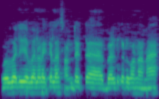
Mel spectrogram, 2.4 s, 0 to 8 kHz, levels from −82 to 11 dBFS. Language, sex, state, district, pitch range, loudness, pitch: Kannada, male, Karnataka, Dharwad, 120-130 Hz, -16 LUFS, 125 Hz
